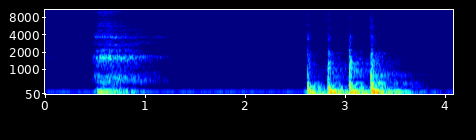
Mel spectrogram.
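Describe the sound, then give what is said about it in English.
A breathy sigh, then after a pause four quick, sharp knocks on a door in a fast run, fairly loud, with no talking. “Who's at the door?”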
